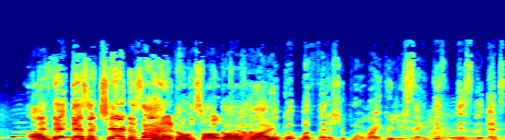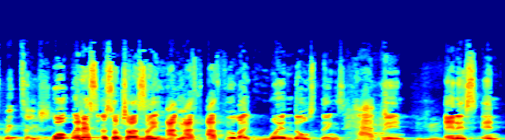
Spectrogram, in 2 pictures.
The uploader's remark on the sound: sit down with the live studio audience and have a conversation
